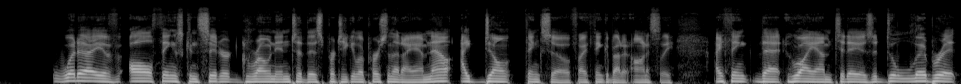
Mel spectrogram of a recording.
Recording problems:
none

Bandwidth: 15 kHz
